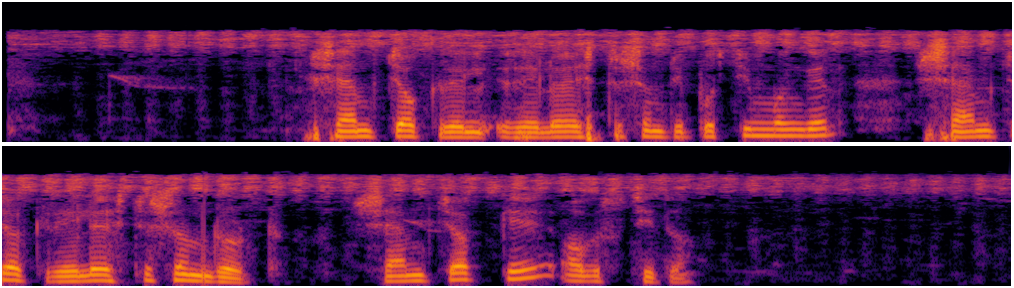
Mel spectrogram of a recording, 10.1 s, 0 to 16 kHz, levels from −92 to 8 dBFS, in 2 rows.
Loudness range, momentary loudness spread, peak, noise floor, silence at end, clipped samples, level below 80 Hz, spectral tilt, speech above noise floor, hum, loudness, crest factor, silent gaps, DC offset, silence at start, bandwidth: 5 LU; 17 LU; -2 dBFS; -40 dBFS; 0 s; under 0.1%; -46 dBFS; -4.5 dB/octave; 21 dB; none; -20 LUFS; 18 dB; none; under 0.1%; 0.05 s; 8 kHz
